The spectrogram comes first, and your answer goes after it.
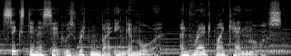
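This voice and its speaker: A man reading a scripted children's story in a measured, expressive way, with deliberate pauses. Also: sits low, over loud music. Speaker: storybook narrator.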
